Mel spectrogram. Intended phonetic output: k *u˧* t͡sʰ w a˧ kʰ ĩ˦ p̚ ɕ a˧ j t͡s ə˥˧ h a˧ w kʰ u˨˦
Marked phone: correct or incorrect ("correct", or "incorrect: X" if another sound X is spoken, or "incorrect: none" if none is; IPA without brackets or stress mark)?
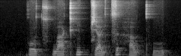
incorrect: o˧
